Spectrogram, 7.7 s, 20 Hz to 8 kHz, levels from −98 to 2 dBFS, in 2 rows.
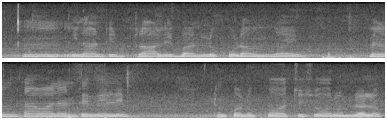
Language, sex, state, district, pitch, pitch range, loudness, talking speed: Telugu, female, Andhra Pradesh, Srikakulam, 230 Hz, 225-240 Hz, -15 LUFS, 100 wpm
